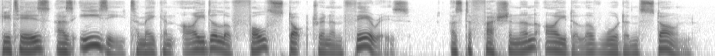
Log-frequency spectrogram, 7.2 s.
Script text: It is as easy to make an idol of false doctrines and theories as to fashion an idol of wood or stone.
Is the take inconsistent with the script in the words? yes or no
yes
